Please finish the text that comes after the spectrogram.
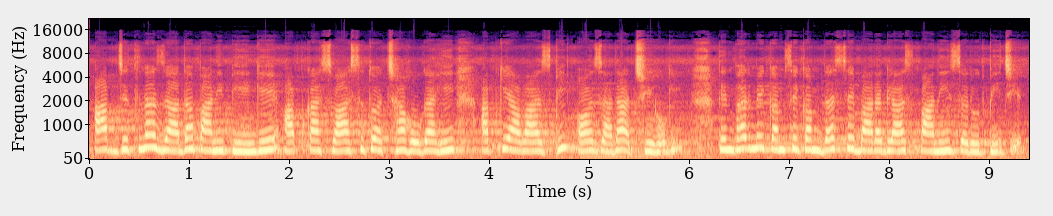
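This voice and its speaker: A woman speaks in a high-pitched voice, presenting tips as an instructor. She explains step by step and restates key points for emphasis. The recording carries a long, echoing room reverb. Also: fairly even intonation, moderate pace, darkish tone. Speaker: host of a public speaking tips channel. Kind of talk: instructional talk to camera.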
